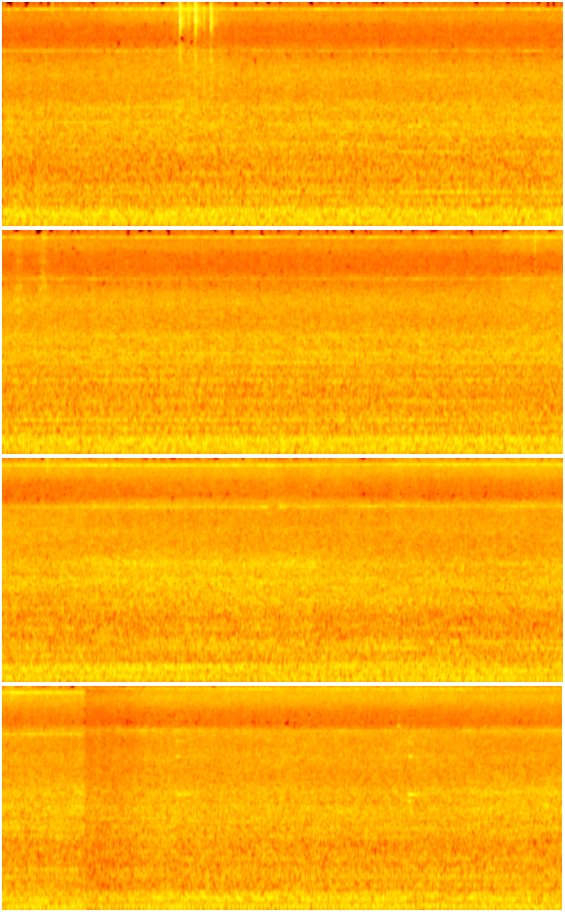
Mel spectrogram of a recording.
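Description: Heavy machinery running steadily: a loud, constant drone with a low hum.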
